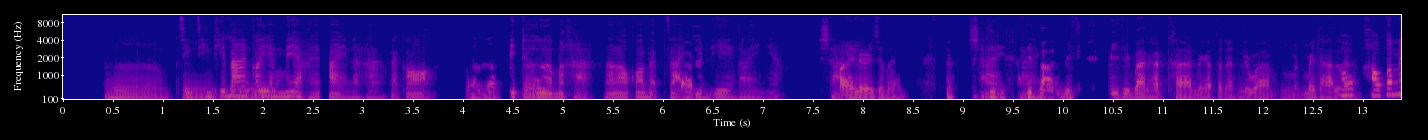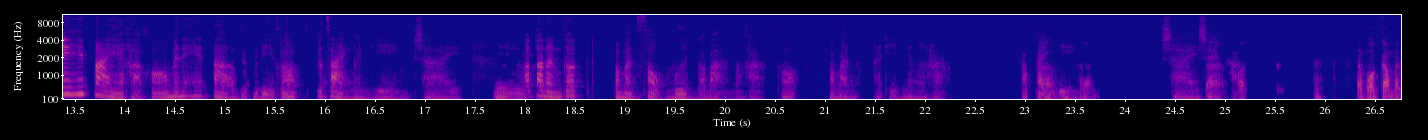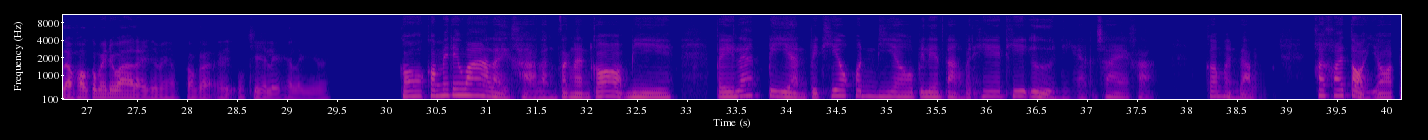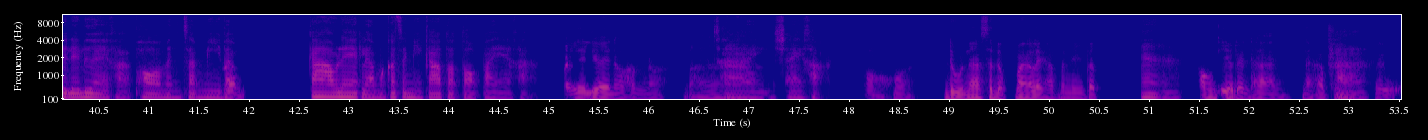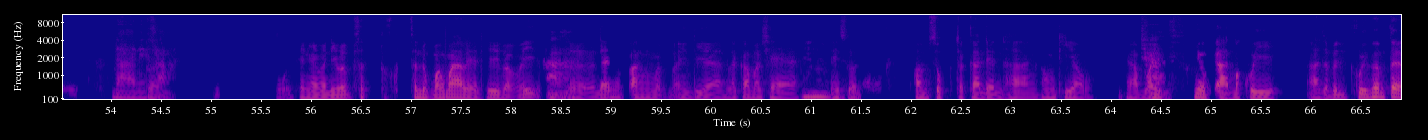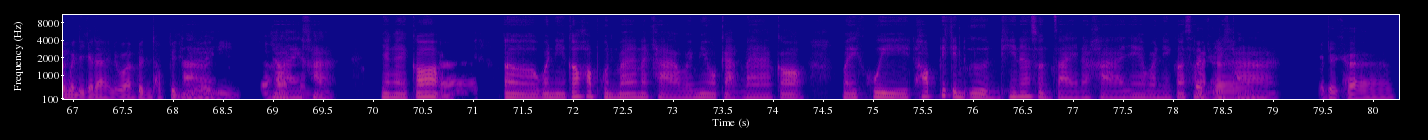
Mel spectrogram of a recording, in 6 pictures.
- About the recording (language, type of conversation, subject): Thai, unstructured, ถ้าพูดถึงความสุขจากการเดินทาง คุณอยากบอกว่าอะไร?
- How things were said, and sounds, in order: other background noise; tapping; chuckle; laughing while speaking: "ที่ ที่บ้านมี"; chuckle; in English: "topic"; in English: "topic"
